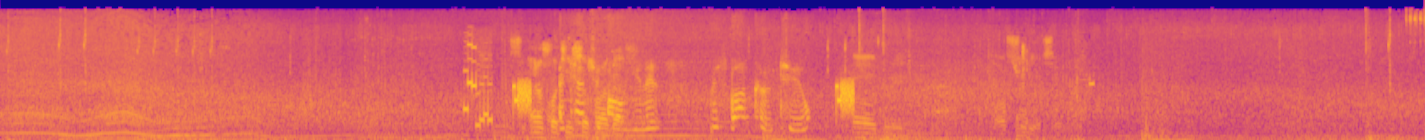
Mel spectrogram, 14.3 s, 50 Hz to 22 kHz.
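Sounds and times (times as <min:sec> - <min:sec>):
car engine in a police-pursuit video game: 0:00.0 - 0:14.2
speech: 0:05.3 - 0:09.2, 0:10.1 - 0:10.9.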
